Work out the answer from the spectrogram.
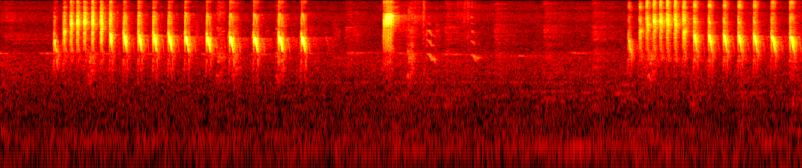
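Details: White-shouldered triller (kapas tembak) giving its clear 'tembak' rapid-fire song, used as a tutor recording for white-rumped shamas: two bursts of sharp, evenly repeated high chips, a brief separate note between them.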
